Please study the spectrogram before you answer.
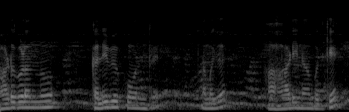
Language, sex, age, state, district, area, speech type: Kannada, male, 30-45, Karnataka, Chikkaballapur, rural, spontaneous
